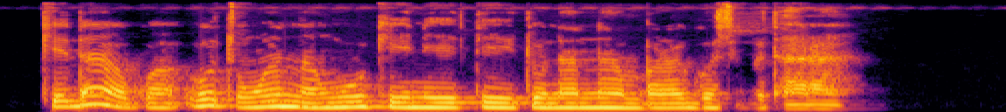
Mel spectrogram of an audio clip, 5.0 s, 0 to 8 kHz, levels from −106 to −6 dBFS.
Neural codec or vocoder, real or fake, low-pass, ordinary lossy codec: none; real; 7.2 kHz; none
